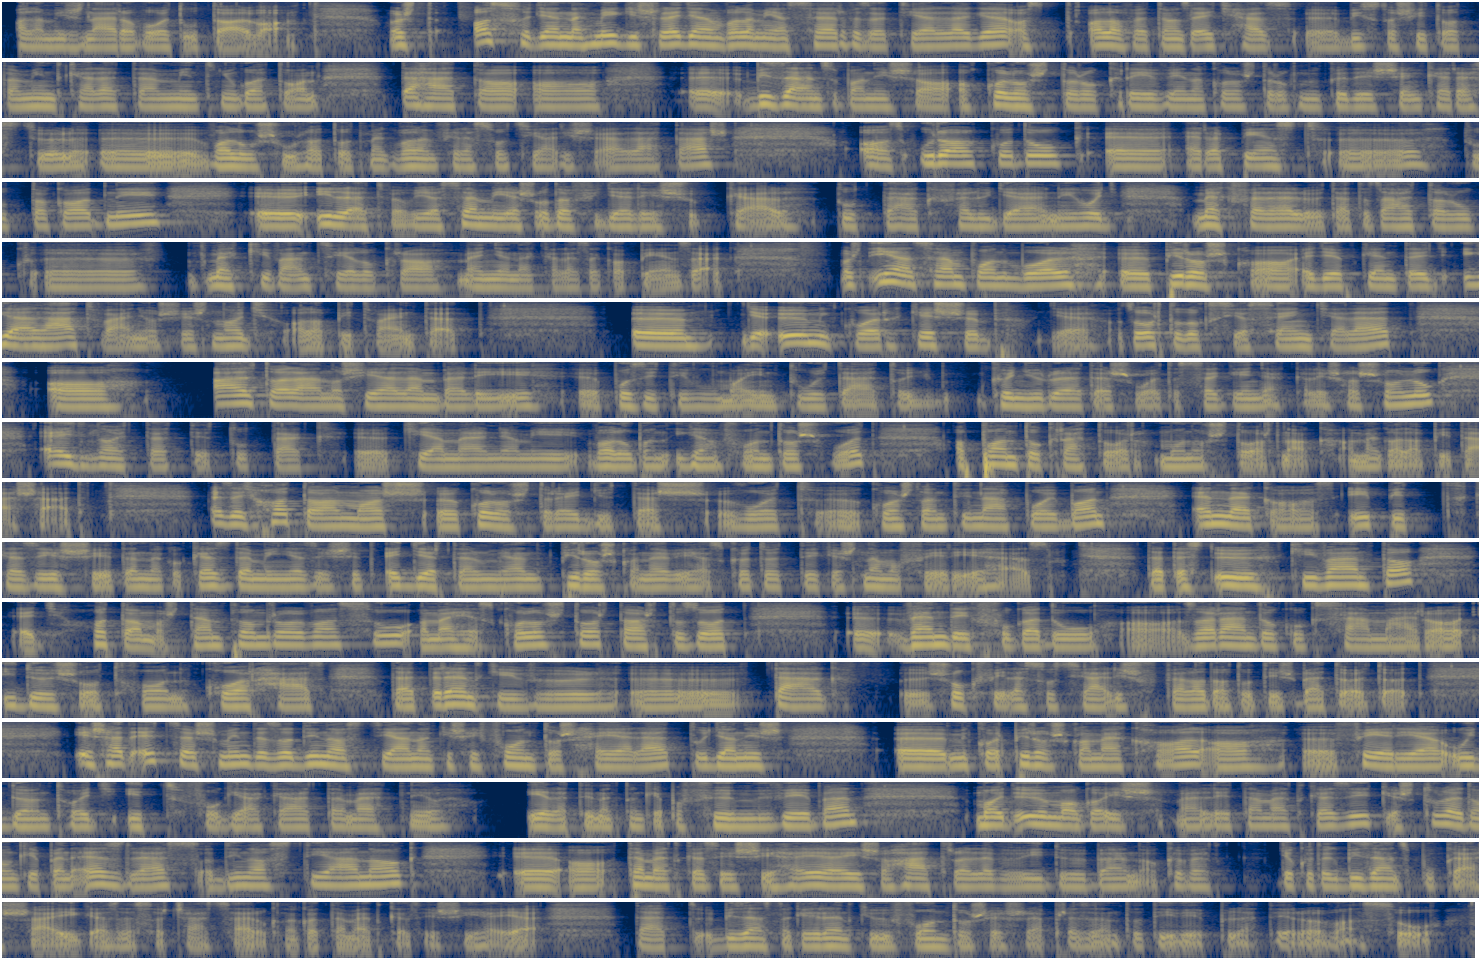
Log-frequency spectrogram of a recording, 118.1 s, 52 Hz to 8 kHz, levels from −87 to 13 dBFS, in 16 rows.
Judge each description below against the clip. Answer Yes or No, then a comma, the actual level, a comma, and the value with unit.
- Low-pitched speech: No, medium, 155 Hz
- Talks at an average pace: Yes, average, 120 wpm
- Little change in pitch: Yes, narrow, 2.1 semitones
